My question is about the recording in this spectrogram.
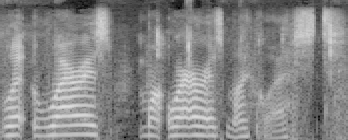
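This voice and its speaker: A man's voice: high-pitched, steady tone, takes it slowly, a bit bright, a little hiss or hum. A man playing a tabletop game, asking plain, hesitant questions. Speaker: player.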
